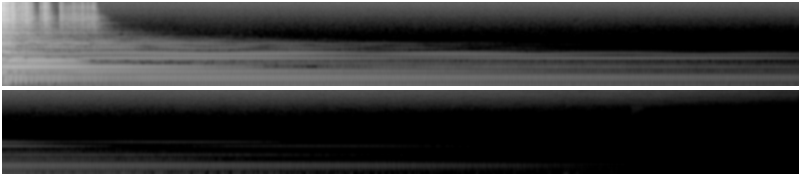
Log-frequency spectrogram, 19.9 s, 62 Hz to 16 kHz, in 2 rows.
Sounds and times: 0.0s plastic ruler stuck in piano strings 1.3s

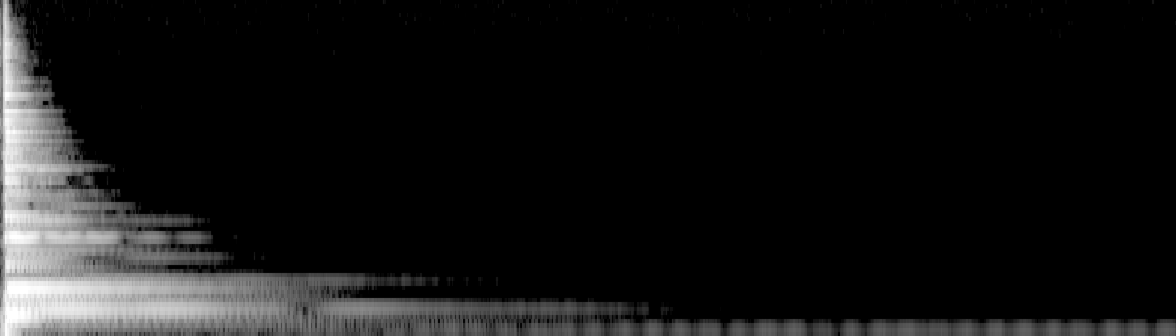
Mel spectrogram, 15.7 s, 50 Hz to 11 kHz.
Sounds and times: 0.0s nylon guitar 6.4s

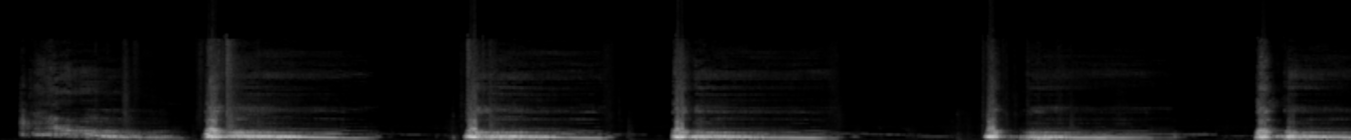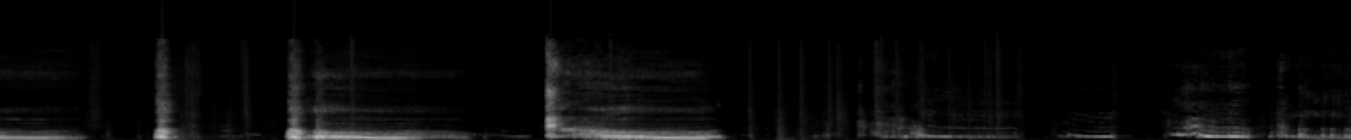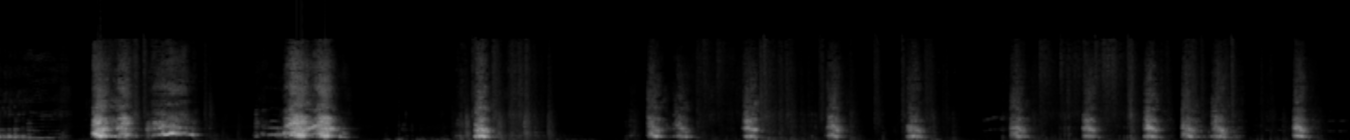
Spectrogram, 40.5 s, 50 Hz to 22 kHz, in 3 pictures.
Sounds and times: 0.2s Bulldog Howl 14.4s
16.4s Bulldog Howl 20.8s
22.2s Bulldog Howl 29.0s

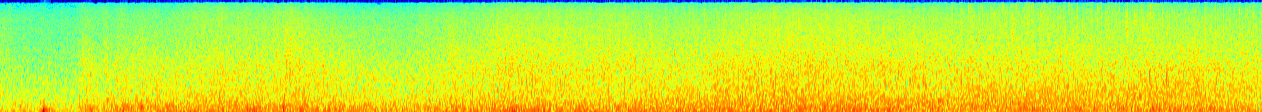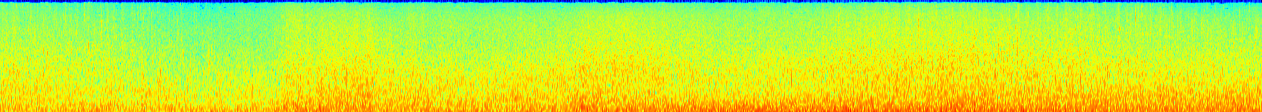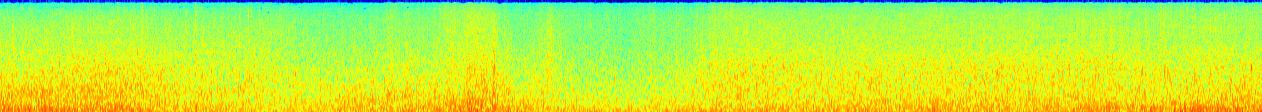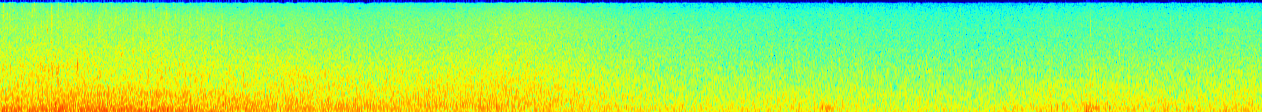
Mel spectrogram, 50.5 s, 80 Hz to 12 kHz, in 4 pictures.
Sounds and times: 0.0s Waves crashing 50.4s

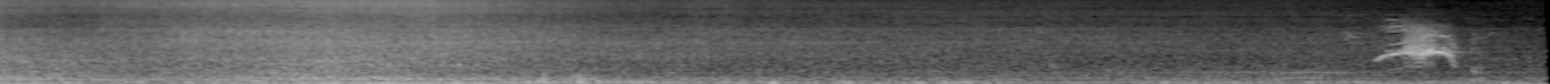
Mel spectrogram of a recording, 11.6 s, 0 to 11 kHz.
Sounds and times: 0.0s Cars 11.6s

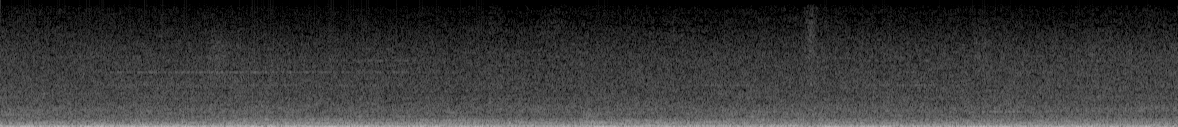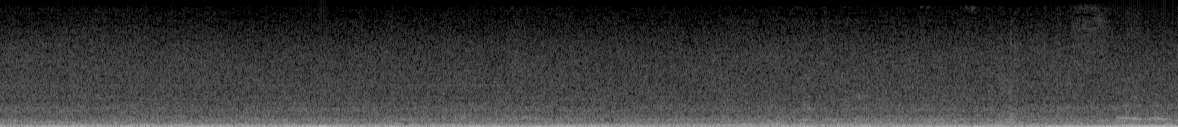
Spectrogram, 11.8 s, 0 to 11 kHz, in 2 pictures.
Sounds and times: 0.0s street cleaner 11.7s

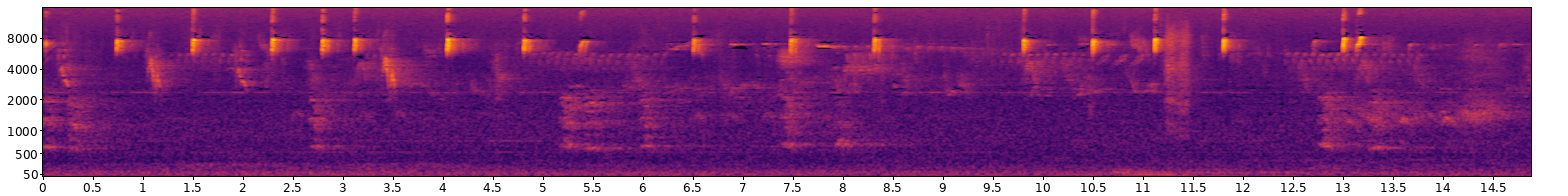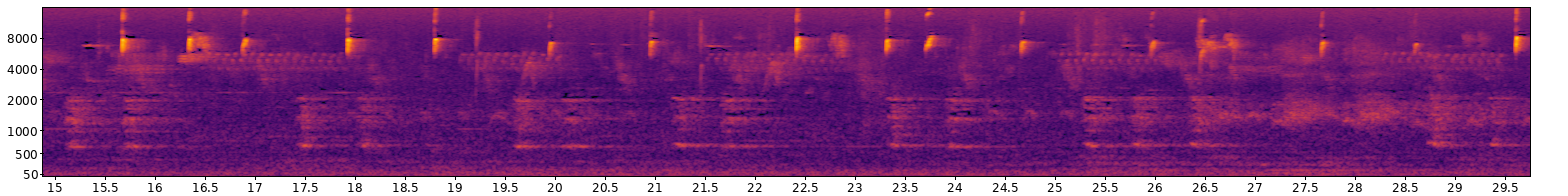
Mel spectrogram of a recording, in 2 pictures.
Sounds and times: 0.0s dog 0.6s
0.0s birds 29.7s
5.2s dog 6.3s
7.4s dog 8.5s
12.8s dog 13.8s
15.1s dog 16.1s
17.4s dog 18.4s
19.6s dog 20.5s
21.2s dog 22.1s
23.3s dog 24.3s
25.2s dog 26.9s
28.7s dog 29.7s

